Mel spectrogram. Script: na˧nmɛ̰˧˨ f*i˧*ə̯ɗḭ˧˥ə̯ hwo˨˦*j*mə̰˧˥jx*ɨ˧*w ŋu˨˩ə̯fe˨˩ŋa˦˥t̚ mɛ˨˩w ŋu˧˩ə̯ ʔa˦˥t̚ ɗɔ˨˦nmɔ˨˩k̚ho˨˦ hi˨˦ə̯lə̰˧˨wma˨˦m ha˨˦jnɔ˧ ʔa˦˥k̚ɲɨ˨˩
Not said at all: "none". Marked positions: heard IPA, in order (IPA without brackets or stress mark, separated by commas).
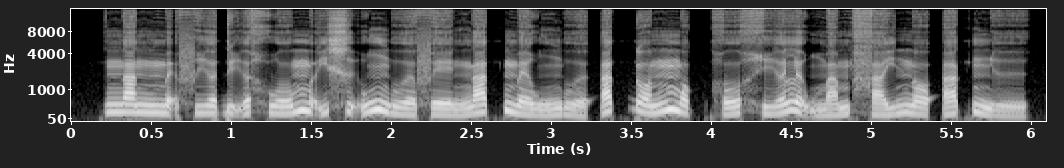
i˧, none, ɨ̰˧˥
